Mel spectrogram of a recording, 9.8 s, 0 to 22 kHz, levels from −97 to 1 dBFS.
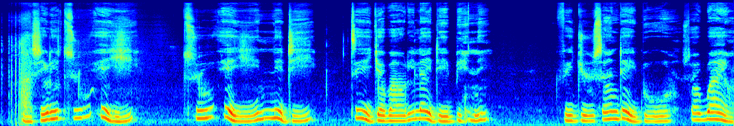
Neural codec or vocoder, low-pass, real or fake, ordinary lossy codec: none; none; real; none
